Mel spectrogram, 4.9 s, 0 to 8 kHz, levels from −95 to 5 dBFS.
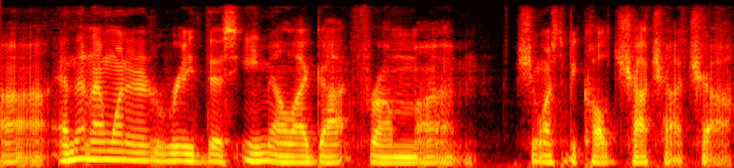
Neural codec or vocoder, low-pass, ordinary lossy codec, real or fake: none; 7.2 kHz; Opus, 64 kbps; real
